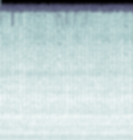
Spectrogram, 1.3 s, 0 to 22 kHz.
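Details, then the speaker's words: New Champion 3400 W dual fuel inverter generator, model 100263, heard from about 25 feet: low, steady, even drone, no misses or knocks; running smoothly and quietly. "we could have a real good conversation and you'd never even know it was money that I am very impressed very very impressed with us you know accepted"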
